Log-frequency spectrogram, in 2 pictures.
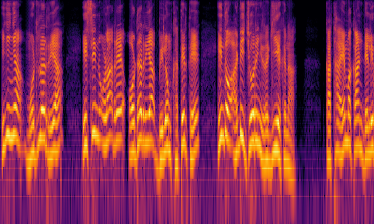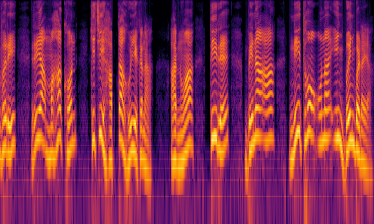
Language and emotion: Santali, angry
